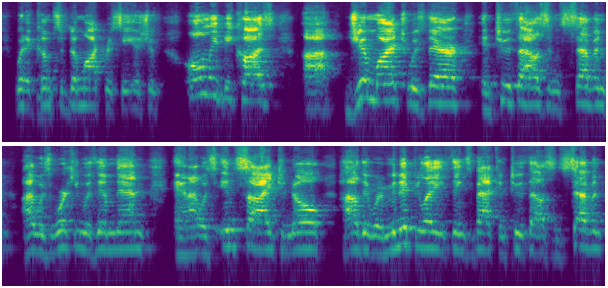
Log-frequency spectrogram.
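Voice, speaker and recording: Fairly high-pitched speech from a man in an unremarkable speaking voice, moderately paced, with ordinary pitch variation. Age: 60s. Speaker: election integrity activist. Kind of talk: casual interview conversation.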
